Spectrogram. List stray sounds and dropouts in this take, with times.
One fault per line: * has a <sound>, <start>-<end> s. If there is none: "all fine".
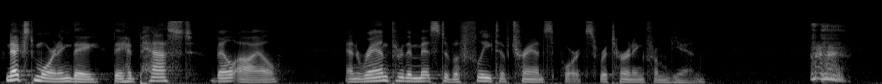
* has a throat clearing, 8.1-8.5 s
